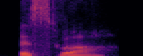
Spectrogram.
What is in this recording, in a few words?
"pissoir", Indian; Dictionary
